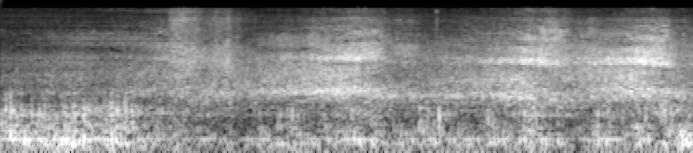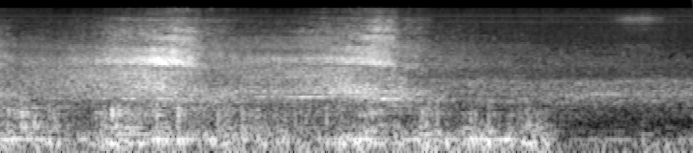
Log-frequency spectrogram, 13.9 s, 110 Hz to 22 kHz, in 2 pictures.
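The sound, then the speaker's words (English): Steady, continuous roar of highway traffic on Route 9, with a low rumble and occasional vehicles swelling and fading as they pass, no voices present. “This is just Route 9 traffic noise level.”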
